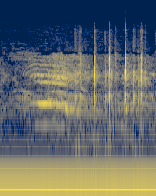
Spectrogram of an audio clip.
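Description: A man's voice calling out across a football pitch, then a run of sharp hand claps, about four a second.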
